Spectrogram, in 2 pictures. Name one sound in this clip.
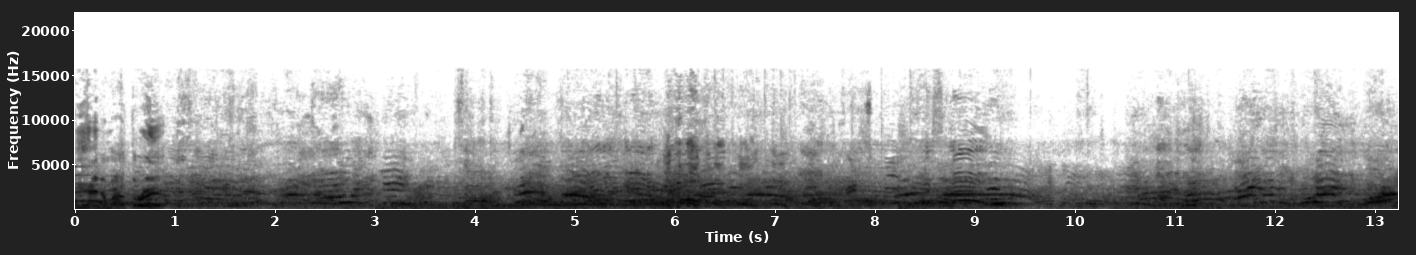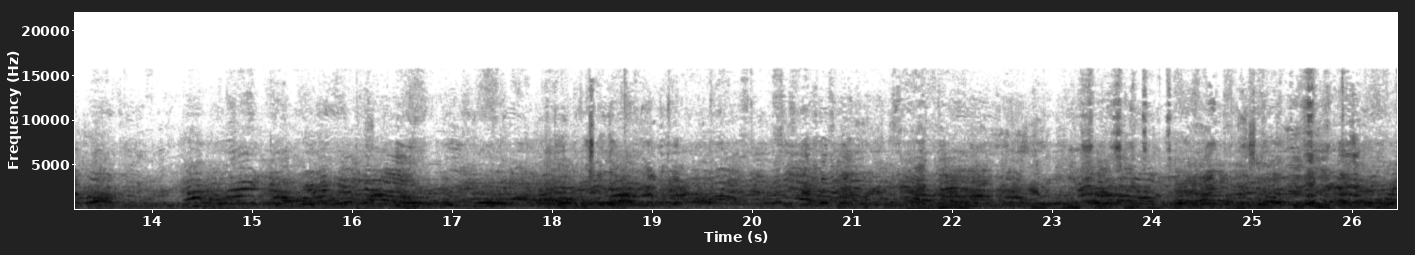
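A crowd of men and women shouts and cheers nearby in an echoing hall.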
